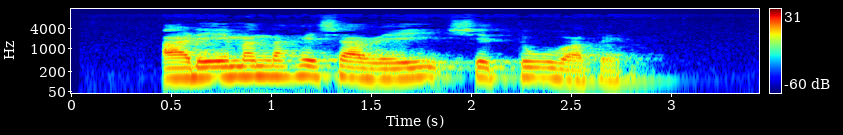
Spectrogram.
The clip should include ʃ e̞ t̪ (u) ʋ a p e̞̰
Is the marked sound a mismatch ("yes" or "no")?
no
